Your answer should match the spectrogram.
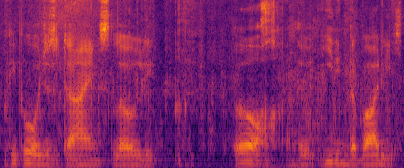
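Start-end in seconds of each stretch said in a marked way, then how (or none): none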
